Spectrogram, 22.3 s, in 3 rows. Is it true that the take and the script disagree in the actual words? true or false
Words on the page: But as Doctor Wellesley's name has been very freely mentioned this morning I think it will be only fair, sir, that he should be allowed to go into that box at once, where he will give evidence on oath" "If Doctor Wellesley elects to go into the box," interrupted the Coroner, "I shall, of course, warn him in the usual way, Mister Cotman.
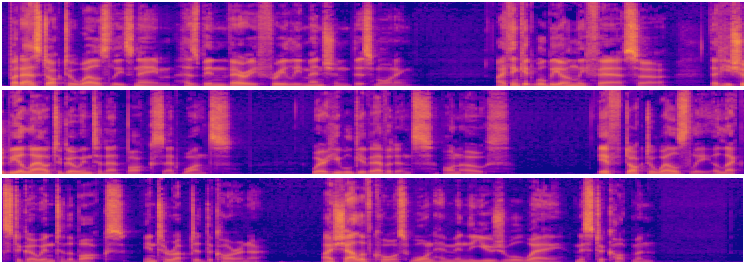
false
